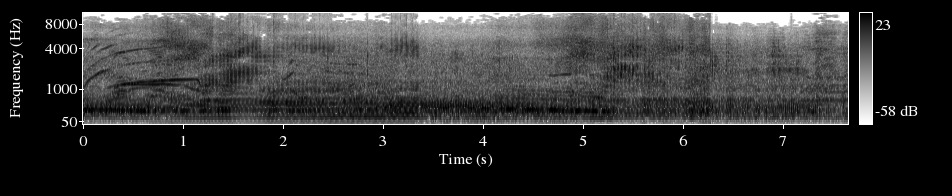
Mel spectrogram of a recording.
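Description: Several supermoto racing motorcycles running hard as they pass, their engine notes rising and falling with the throttle, one climbing steeply near the start.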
